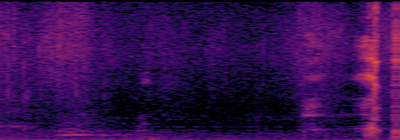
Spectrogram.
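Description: Quiet pause in a man's speech: faint room tone, with his voice resuming right at the end.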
